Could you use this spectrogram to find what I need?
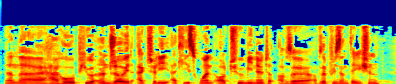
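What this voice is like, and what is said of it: Heavily accented English. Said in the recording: “my bad accent”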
